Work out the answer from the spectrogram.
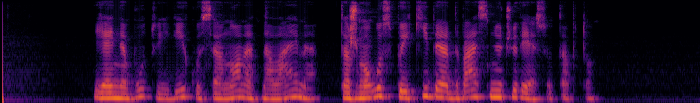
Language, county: Lithuanian, Vilnius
